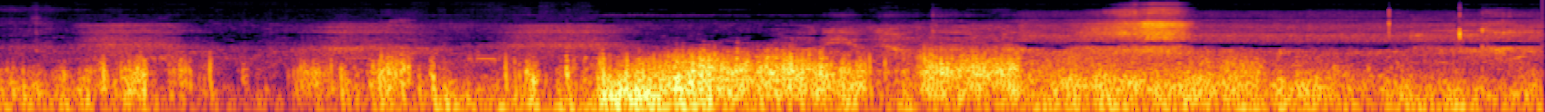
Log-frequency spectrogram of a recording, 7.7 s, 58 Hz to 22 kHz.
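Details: A big flock of migrating sandhill cranes, mostly eastern population, arrives for the evening at Sherburne National Wildlife Refuge on October 13, 2024: a rolling chorus of loud, rattling bugles, with wind buffeting and a person speaking briefly.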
